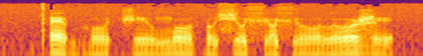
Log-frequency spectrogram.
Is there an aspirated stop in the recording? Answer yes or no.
no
